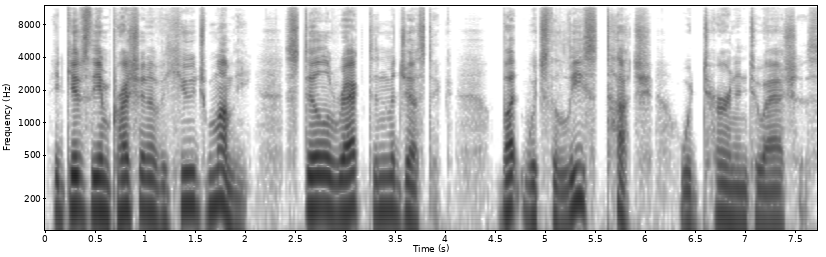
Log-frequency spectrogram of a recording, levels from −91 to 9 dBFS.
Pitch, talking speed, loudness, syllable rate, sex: 140 Hz, 165 wpm, -19 LUFS, 4.6 syllables/s, male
